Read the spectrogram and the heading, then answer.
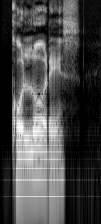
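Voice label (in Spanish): "COLORES", Spanish, male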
